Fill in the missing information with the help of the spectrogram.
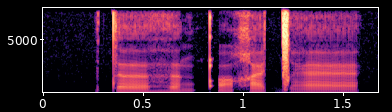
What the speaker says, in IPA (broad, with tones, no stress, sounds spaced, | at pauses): t ɜː˨˩ ɦ ɜ˨˩ ŋ qʼ ɔ̃˨˩˦ χ æ˨˩ ɡ͡ǀ æː˨˩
